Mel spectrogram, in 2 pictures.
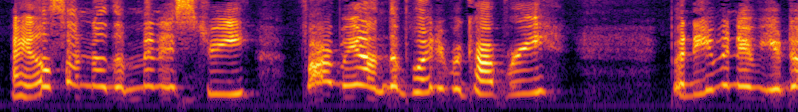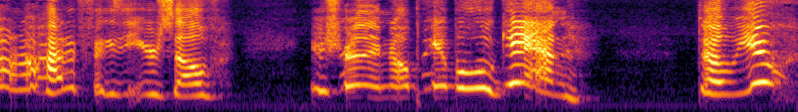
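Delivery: high, loud shrill pressing; rising to a shriek. A narrator's reading. Umbridge pressing Ron for help, rising to a loud shriek. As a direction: climb to a shriek as you push him. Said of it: "her voice rising to a shriek".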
